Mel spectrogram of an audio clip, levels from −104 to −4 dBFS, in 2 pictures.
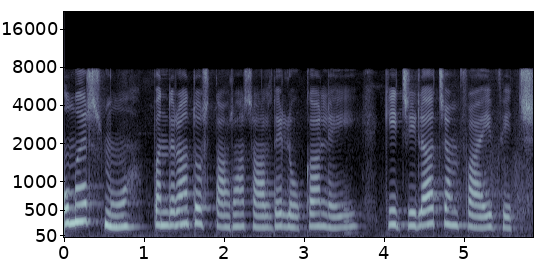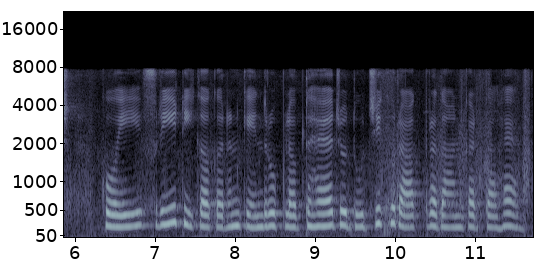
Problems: background sounds at intervals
